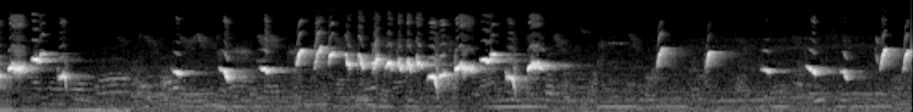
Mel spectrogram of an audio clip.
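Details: White-rumped shama kept as a hobby songbird in Indonesia, singing varied clear whistled phrases, some rising and others falling, with pauses between bursts and a faint low hum behind.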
